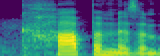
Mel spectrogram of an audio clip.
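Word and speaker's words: Kopimism: wrote on copy mysm is that how you pronounce it complem ISM yeah that's right coppa mysm a new religion that was recognized in Sweden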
